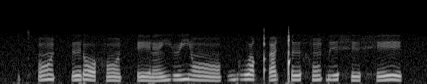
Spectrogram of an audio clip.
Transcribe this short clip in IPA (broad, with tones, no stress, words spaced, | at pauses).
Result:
t͡sʼɔ̃˧˥˧t͡sʼɘ˧˥ ɾɔ˧˩hɔ̃˧˩t͡sʼe˧˩ɾɛ̃˧˥ jʏ˧˥jɔ̃˧˩ | ɡʱo˥˧ qʼɘ˧˥˧ǃɘ˧˥hõ˧˥˧ɓɪ˧˥˧ hɪ˧˩he˧˥˧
